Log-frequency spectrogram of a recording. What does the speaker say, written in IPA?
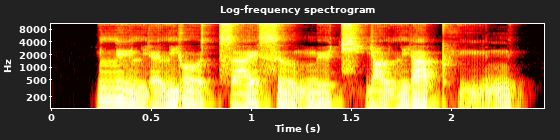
l i˥˩ l j ɛ˩ l j o˥˩ ʊ̯ t͡s a˧˥ ɪ̯ s ɹ̩˥˩ m y˥ t͡ɕʰ j ɑ˨ ʊ̯ l j ä˥ pʰ ḭ˨˩˦ n

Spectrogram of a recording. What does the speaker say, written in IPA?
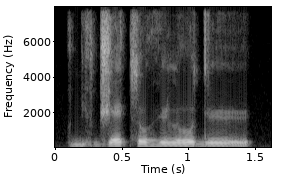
bʲ u d͡ʒ ɛ t͡s o ɦ ʏ l o d ø

